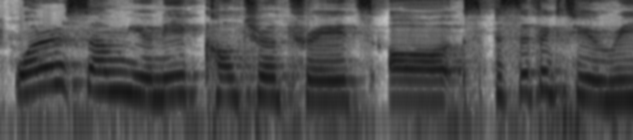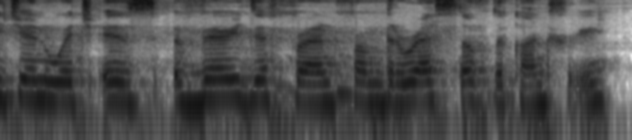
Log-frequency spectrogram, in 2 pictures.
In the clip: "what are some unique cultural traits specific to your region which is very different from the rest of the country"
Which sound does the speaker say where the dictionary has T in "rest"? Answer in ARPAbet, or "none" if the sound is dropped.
T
